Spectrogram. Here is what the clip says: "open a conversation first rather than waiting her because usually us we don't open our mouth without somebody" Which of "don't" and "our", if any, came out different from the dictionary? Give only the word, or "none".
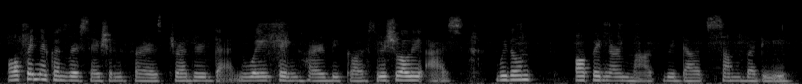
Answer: none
